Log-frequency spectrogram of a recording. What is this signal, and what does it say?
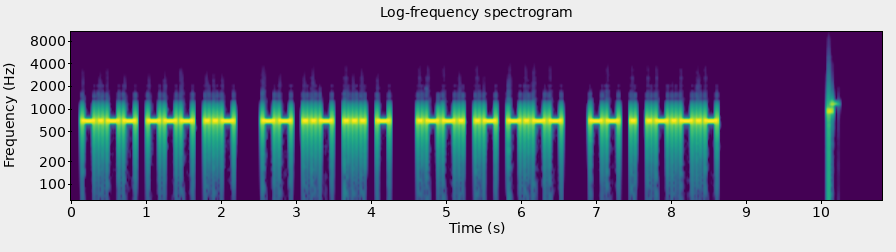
Morse code, heard as a keyed tone, about 22 wpm, 700 Hz. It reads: YOU MUST PAY ME.
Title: Sentences from Top 1000 Words - Review Part 5 - 22wpm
